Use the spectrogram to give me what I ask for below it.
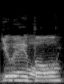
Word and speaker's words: Uwe Boll: Well, in further movie news, Uwe Boll, did I pronounce that right? Uwe Boll.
